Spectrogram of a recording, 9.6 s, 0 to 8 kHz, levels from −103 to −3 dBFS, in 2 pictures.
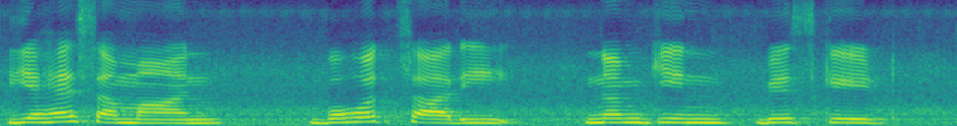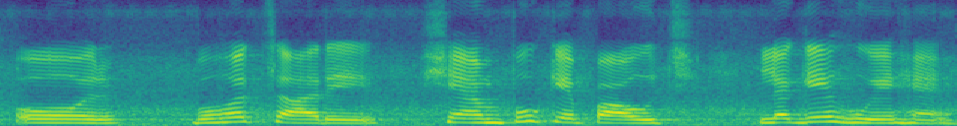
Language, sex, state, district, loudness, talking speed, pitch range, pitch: Hindi, female, Haryana, Charkhi Dadri, -14 LUFS, 95 wpm, 225-255 Hz, 240 Hz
